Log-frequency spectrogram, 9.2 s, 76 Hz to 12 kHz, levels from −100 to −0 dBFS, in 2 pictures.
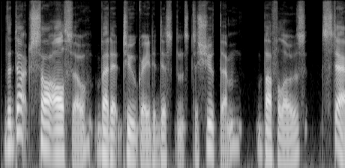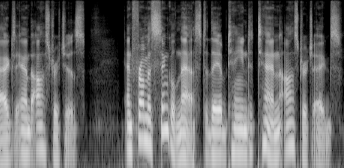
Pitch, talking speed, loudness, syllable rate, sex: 115 Hz, 175 wpm, -20 LUFS, 4.7 syllables/s, male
